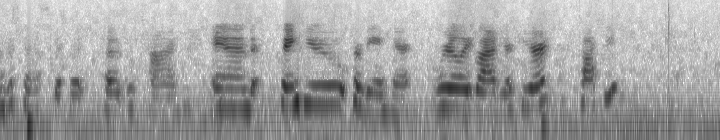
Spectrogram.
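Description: A young woman speaks calmly into a microphone outdoors.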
